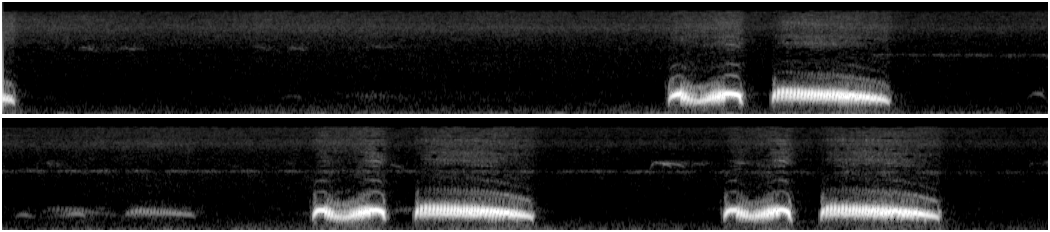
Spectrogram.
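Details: Wild spotted dove, called tekukur, heard during trapping beside a sacred tree. After a quiet start, three two-part coos arrive, each a brief wavering note and then a drawn-out, softly descending coo; a faint coo between them.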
